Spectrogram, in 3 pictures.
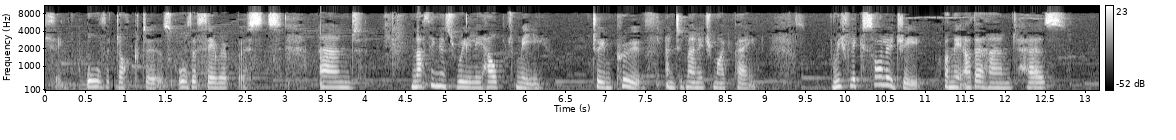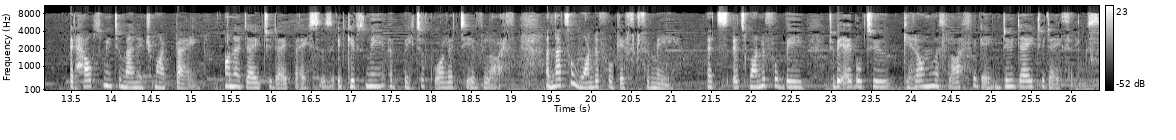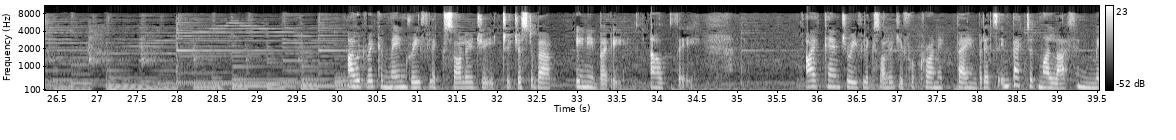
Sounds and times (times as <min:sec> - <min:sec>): Female speech, woman speaking: 0:00.0 - 0:04.0, 0:04.6 - 0:08.9, 0:09.8 - 0:12.8, 0:13.5 - 0:26.4, 0:30.2 - 0:34.6, 0:35.9 - 0:39.5.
